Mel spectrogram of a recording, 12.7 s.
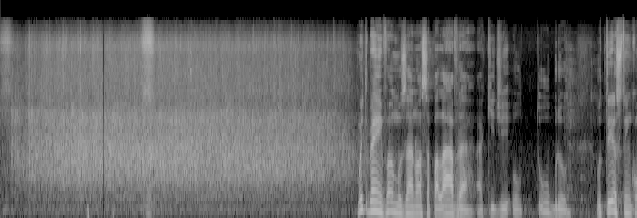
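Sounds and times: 
audience applause: 0.0s - 7.2s
speech: 7.1s - 12.7s.

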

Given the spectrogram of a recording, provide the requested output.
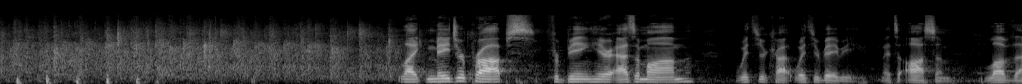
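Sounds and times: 
audience applause welcoming a mother and her baby: 0.0s - 4.3s
speech: 4.0s - 10.2s.

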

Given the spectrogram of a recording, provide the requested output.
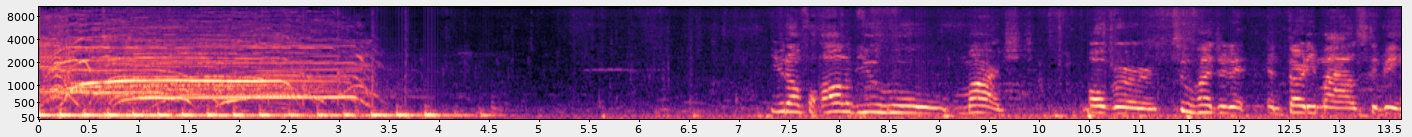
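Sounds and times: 
civil rights rally audience cheering and whooping: 0.0s - 3.5s
speech: 7.4s - 9.9s, 10.5s - 13.6s.

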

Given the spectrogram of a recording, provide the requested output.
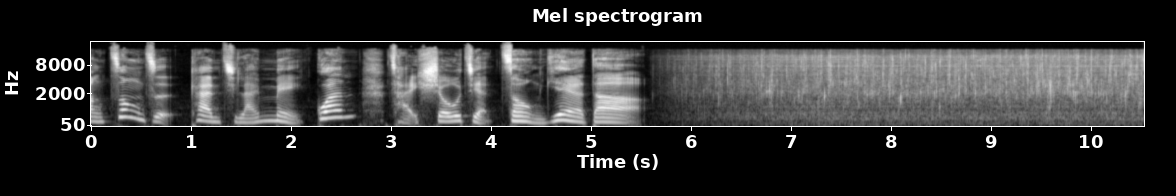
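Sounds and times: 
speech: 0.0s - 5.6s
water boiling in a big pot: 5.6s - 10.5s.

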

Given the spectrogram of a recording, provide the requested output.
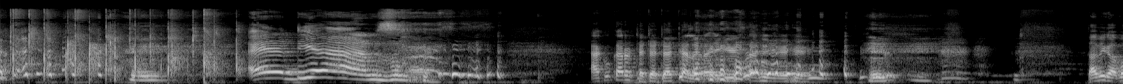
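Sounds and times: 
laughter: 0.0s - 2.0s, 3.9s - 5.2s, 6.7s - 9.8s
hand clapping: 0.0s - 2.6s
speech: 1.3s - 1.8s, 2.8s - 4.7s, 5.9s - 9.6s, 10.2s - 11.2s.

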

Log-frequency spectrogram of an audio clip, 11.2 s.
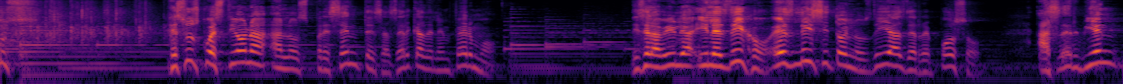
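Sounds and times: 
speech: 0.0s - 0.3s, 1.7s - 5.2s, 6.3s - 11.2s
audience applauding: 0.0s - 2.3s.

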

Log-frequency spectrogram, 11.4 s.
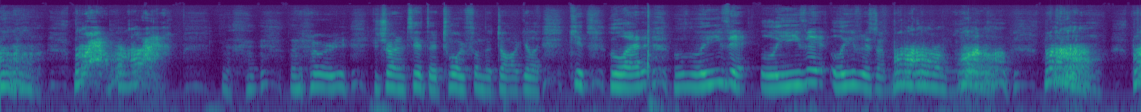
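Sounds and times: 
human voice imitating the Tasmanian Devil cartoon growl: 0.0s - 1.8s, 8.9s - 11.4s
speech: 0.0s - 11.4s.

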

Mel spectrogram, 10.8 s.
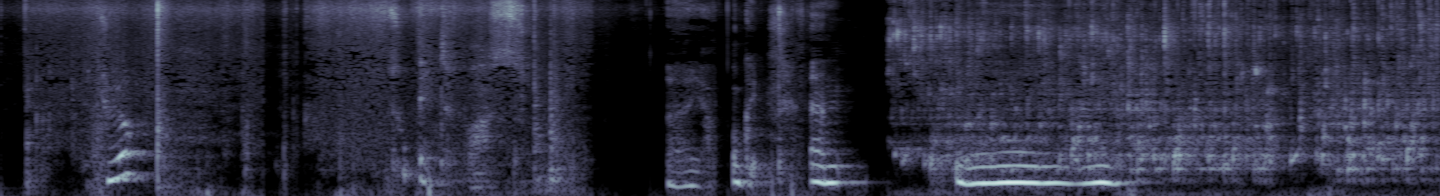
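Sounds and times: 
speech: 6.1s - 6.4s, 7.2s - 8.6s
washing hands under running tap: 6.7s - 10.7s.

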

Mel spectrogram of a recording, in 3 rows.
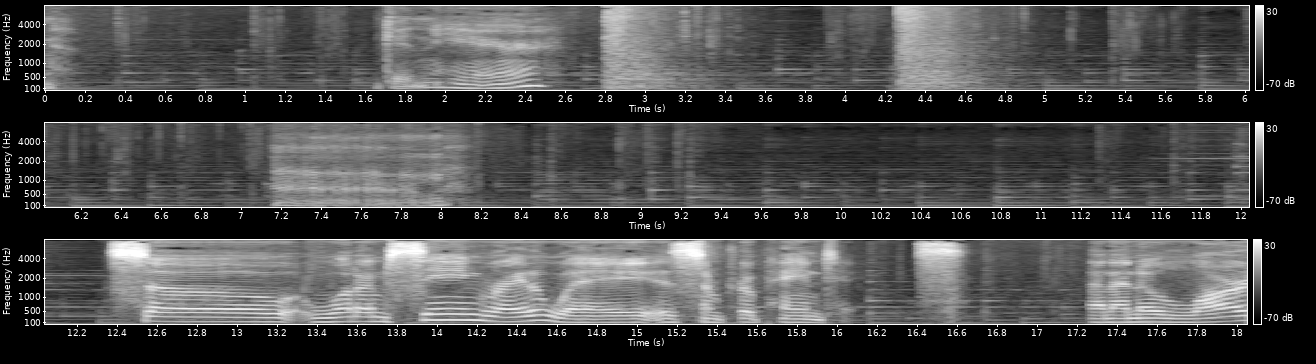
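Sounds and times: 
low pulsing game soundtrack: 0.0s - 18.0s
speech: 1.7s - 2.6s, 12.5s - 16.6s, 17.3s - 18.0s
brick wall crumbling crash: 2.8s - 3.5s.

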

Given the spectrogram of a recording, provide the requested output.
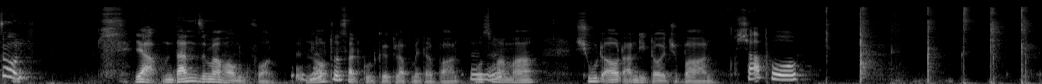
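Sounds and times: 
speech: 0.0s - 0.4s, 1.0s - 8.1s
hand clapping: 8.2s - 10.4s.

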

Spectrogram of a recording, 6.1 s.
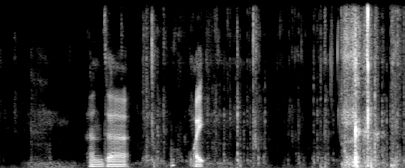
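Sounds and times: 
speech: 1.4s - 3.3s
plastic wrap crinkling and tearing on a package of Blu-ray films: 2.1s - 6.0s.

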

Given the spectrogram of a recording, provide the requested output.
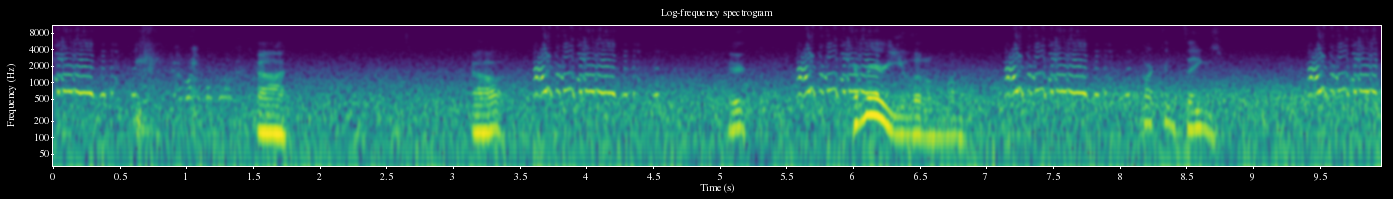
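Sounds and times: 
turkeys gobbling: 0.0s - 1.4s, 3.6s - 4.7s, 5.5s - 6.4s, 7.1s - 8.4s, 9.4s - 9.9s
rushing wind: 0.0s - 9.9s
speech: 1.5s - 1.9s, 3.1s - 3.6s, 5.1s - 7.0s, 8.2s - 8.9s.

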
